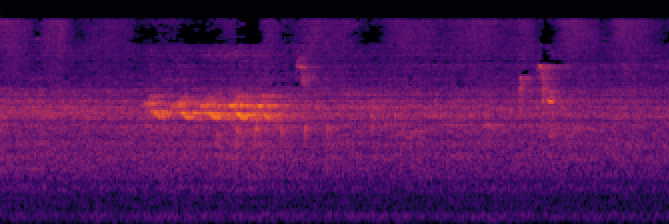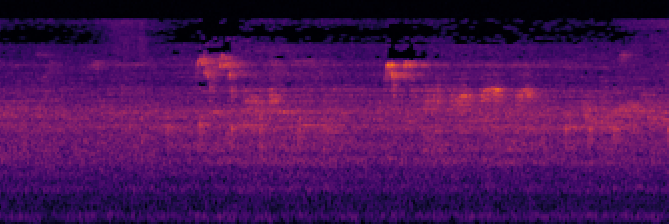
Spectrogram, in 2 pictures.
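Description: Birds calling: a rapid trilling call about a second in, then scattered short chirps, over a steady hiss.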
